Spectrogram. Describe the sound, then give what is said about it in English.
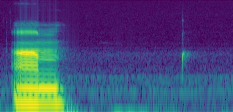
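A short, bright electronic Twitter notification tone, bold and harmonically rich, sounds once for about half a second, followed by a low hum and a faint click. “Hear that? That was Twitter.”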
